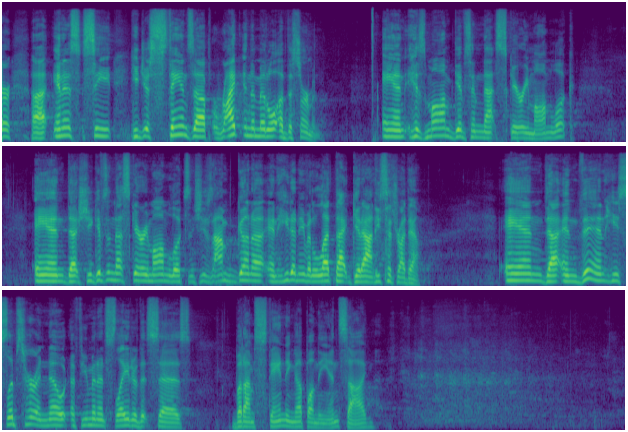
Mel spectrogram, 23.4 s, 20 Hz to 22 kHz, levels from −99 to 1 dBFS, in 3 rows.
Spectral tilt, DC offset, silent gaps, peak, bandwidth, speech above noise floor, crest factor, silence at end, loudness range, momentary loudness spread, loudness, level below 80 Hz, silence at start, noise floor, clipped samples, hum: -4 dB/octave; under 0.1%; none; -4 dBFS; 17.5 kHz; 44 dB; 24 dB; 3.15 s; 8 LU; 10 LU; -26 LUFS; -72 dBFS; 0 s; -70 dBFS; under 0.1%; none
